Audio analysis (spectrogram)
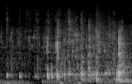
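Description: Hot decoction mash poured back into the main mash for a Czech premium pale lager, a brief close splashing and gurgling of liquid with a stirring swish toward the end.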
